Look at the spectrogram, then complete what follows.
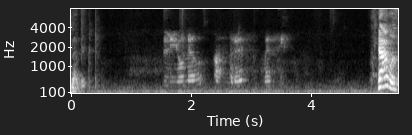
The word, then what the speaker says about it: Lionel Andres Messi: saying his name correctly, okay, this is the pronunciation of it. Lionel Andres Messi.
